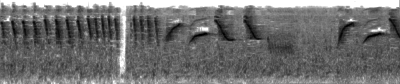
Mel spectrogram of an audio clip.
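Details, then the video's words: Long-tailed shrike master song for training caged songbirds, rich fill material: a fast run of about ten sharp high chirps, a brief gap, then loud whistled slurs sweeping up and down, some repeated. "Masteran Cendet full isian mewah untuk murai dan burung kecil lainnya"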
